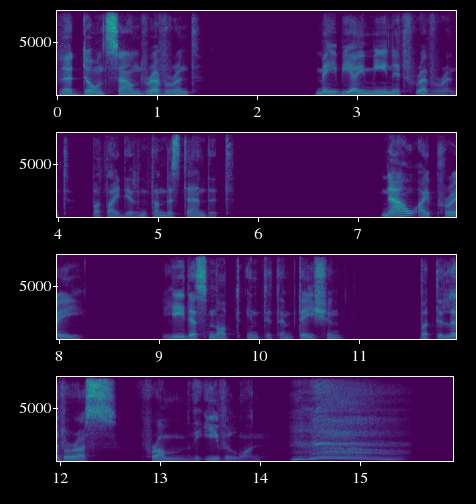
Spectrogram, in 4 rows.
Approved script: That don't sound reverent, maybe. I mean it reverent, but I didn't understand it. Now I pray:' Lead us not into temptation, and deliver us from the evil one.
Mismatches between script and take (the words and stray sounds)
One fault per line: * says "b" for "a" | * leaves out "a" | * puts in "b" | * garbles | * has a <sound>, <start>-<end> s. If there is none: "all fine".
* says "but" for "and"
* has a breath, 14.3-15.5 s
